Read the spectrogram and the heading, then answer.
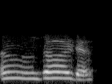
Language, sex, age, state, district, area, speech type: Kashmiri, female, 30-45, Jammu and Kashmir, Srinagar, urban, conversation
